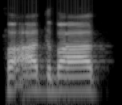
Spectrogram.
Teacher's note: فاتبہ تا کا ہمس کریں گے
